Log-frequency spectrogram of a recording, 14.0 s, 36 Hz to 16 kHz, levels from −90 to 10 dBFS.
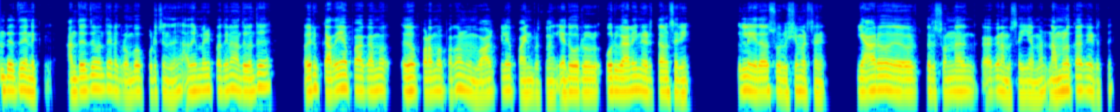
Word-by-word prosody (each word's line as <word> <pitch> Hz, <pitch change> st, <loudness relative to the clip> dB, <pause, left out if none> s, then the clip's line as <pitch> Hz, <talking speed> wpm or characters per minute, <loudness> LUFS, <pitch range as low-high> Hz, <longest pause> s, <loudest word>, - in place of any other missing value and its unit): அந்த 125 Hz, 0 st, +1 dB
இது 130 Hz, -, 0 dB
எனக்கு 110 Hz, -3 st, -3 dB, 0.3 s
அந்த 110 Hz, +2 st, 0 dB
இது 130 Hz, -, -1 dB
வந்து 135 Hz, +1 st, -1 dB
எனக்கு 110 Hz, -5 st, -3 dB
ரொம்ப 110 Hz, +3 st, +1 dB
புடிச்சருந்தது. 110 Hz, 0 st, -3 dB
அதேமாரி 125 Hz, +3 st, 0 dB
பாத்தீங்கன்னா 120 Hz, +3 st, 0 dB
அது 115 Hz, -, +2 dB
வந்து 150 Hz, +6 st, +1 dB, 0.6 s
வெறும் 130 Hz, +2 st, +2 dB
கதையா 125 Hz, +6 st, +4 dB
பாக்காம, 120 Hz, +1 st, 0 dB, 0.2 s
ஏதோ 120 Hz, -, +6 dB
படமா 110 Hz, +2 st, +1 dB
பாக்காம, 135 Hz, +5 st, -1 dB
நம்ம 95 Hz, -3 st, -2 dB
வாழ்க்கையிலயே 115 Hz, +3 st, -2 dB
பயன்படுத்தலாம். 100 Hz, -1 st, -2 dB
ஏதோ 115 Hz, -, +2 dB
ஒரு 110 Hz, 0 st, +1 dB, 0.3 s
ஒரு 120 Hz, -, +2 dB
வேலைன்னு 120 Hz, 0 st, +3 dB
எடுத்தாலும் 110 Hz, 0 st, -1 dB
சரி, 105 Hz, 0 st, +1 dB, 0.7 s
இல்ல 125 Hz, -, +4 dB
ஏதாச்சு 115 Hz, +1 st, +2 dB
ஒரு 105 Hz, -, 0 dB
விஷயமோ 120 Hz, +3 st, -1 dB
எடுத்தாலும் 105 Hz, -, -9 dB
சரி, 95 Hz, -3 st, -3 dB, 0.5 s
யாரோ 125 Hz, +3 st, +4 dB, 0.3 s
ஒருத்தர் 105 Hz, -1 st, -5 dB
சொன்னதுங்க்காக 115 Hz, 0 st, -2 dB
நம்ம 100 Hz, -1 st, -3 dB
செய்யாம, 95 Hz, +1 st, -1 dB
நம்மளுக்காக 125 Hz, +2 st, +2 dB
எடுத்து 100 Hz, +5 st, -10 dB
115 Hz, 175 wpm, -24 LUFS, 105-120 Hz, 0.7 s, ஏதோ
